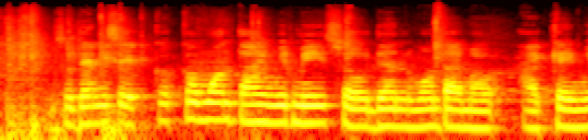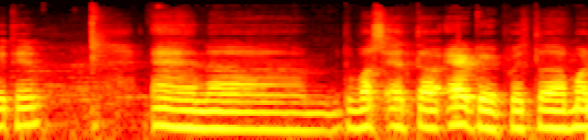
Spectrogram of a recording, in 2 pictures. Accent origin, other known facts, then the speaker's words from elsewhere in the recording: Amsterdam, North Holland, Netherlands; Oh, born in Amsterdam.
